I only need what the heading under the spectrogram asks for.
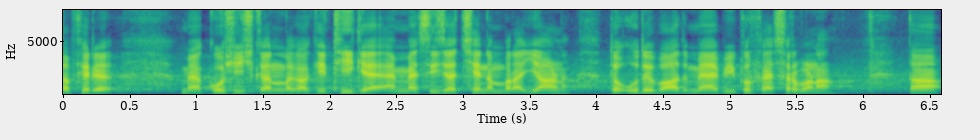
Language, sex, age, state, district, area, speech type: Dogri, male, 45-60, Jammu and Kashmir, Kathua, rural, spontaneous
